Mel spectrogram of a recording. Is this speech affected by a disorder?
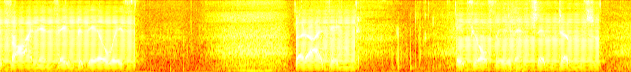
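Yes: laryngeal cancer with laryngectomy; chemotherapy, radiotherapy, repeated surgery.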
